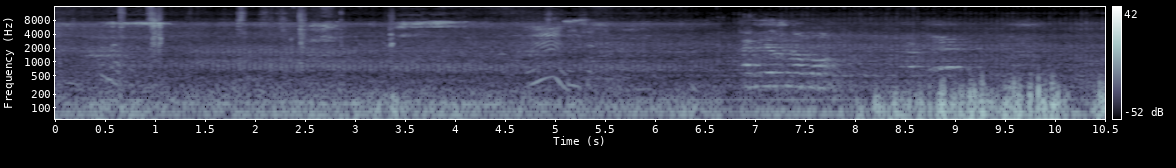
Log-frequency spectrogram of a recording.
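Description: Steady low rumble of a moving road vehicle heard from inside it. People's voices talk over it in the last few seconds.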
